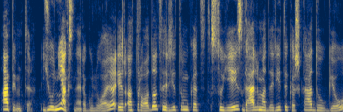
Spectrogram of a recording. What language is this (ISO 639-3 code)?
lit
